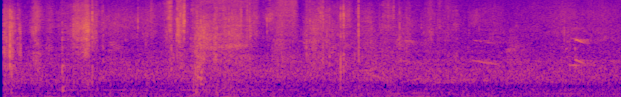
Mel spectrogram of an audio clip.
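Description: Footsteps on grass and clothing rustle as a person walks up and sits down in a wooden garden chair, with a few soft scuffs and knocks in the first two seconds or so.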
